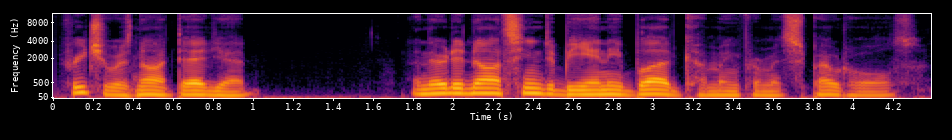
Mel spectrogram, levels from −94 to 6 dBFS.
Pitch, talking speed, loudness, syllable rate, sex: 120 Hz, 275 wpm, -16 LUFS, 7.3 syllables/s, male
